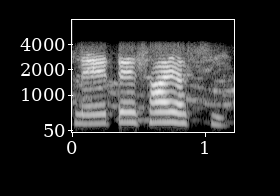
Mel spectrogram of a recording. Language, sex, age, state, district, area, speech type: Odia, female, 18-30, Odisha, Kendrapara, urban, conversation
